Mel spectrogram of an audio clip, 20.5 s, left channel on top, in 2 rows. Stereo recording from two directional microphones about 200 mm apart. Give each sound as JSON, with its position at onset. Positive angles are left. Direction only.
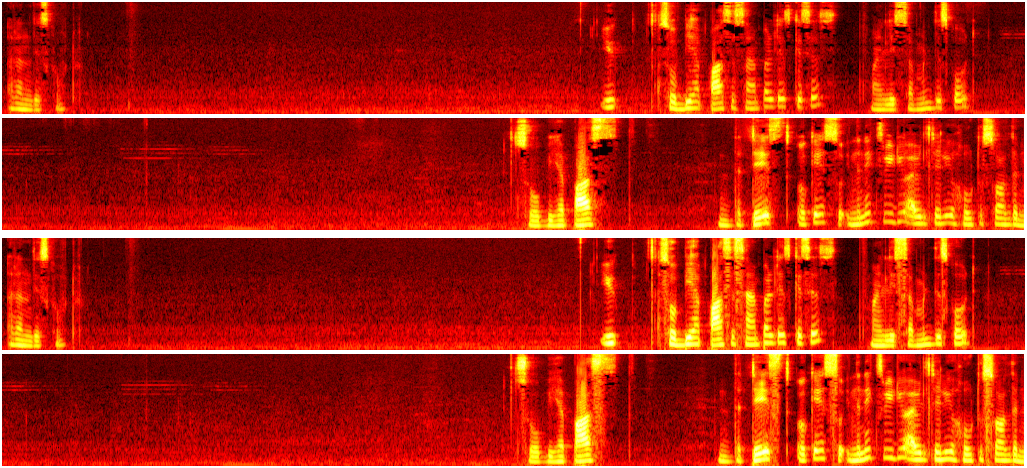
{"t": 0.0, "sound": "speech", "side_deg": -40}
{"t": 5.9, "sound": "a sound", "side_deg": -45}
{"t": 7.4, "sound": "speech", "side_deg": -45}
{"t": 15.2, "sound": "speech", "side_deg": -20}
{"t": 17.6, "sound": "speech", "side_deg": -35}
